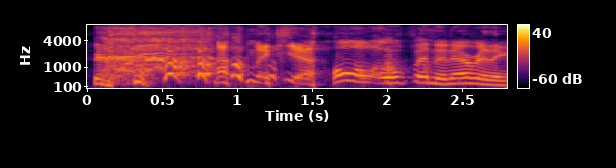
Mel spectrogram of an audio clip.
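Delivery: high-pitched, through real laughter; talking while cracking up; laughing. Real, not acted. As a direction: laugh your way through the offer. Repeats the offer through laughter.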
